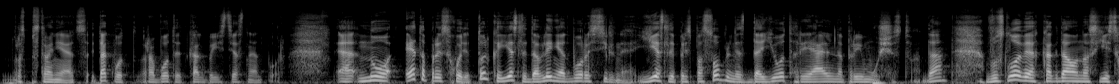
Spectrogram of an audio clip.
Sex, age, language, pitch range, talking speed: male, 20-39, Russian, 115-150 Hz, 150 wpm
